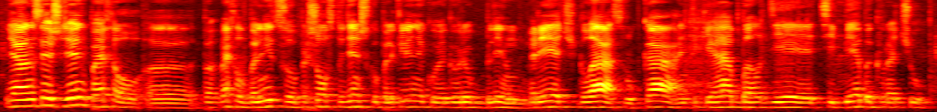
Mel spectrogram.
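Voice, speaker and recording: A man's voice: medium pitch, steady tone, moderate pace, few pauses, darkish tone, far from the mic, a little hiss or hum. A young Russian man in his twenties telling stories casually in a stand-up comedy set, acting out the voices of other people. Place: live comedy show with audience.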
